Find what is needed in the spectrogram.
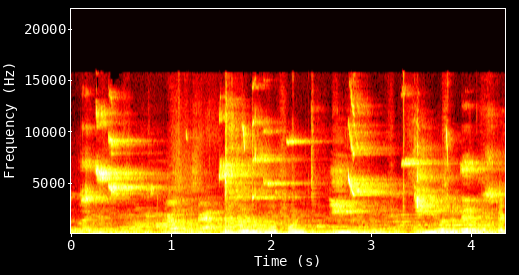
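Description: Basketball shoes squeaking on a hardwood gym floor: many short, high squeaks, some gliding in pitch, overlapping one another, with voices echoing in the gym behind them.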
